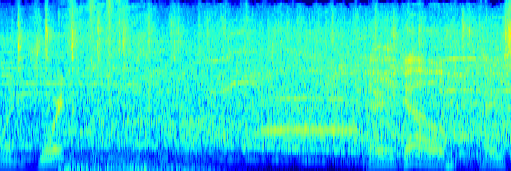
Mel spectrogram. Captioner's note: pa announcement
